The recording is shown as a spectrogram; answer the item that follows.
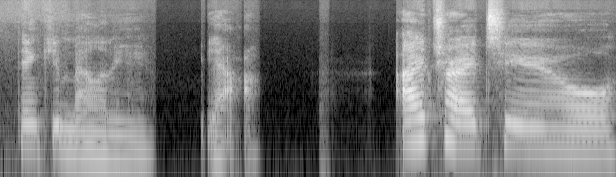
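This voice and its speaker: Her pitch fairly low, a woman speaks at a very slow pace with ordinary pitch variation. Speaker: tarot reader and channel host. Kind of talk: live stream chat reading comments.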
